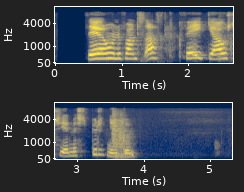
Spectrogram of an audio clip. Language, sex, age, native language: Icelandic, male, 11, Icelandic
